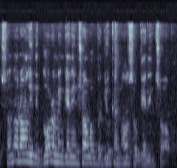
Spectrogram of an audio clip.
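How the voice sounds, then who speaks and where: Lively intonation and a somewhat breathy quality in a man's fairly high voice. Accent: Dominican. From Dominican Republic. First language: Spanish. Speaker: government contracting audit expert. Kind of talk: webinar presentation. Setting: virtual webinar.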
